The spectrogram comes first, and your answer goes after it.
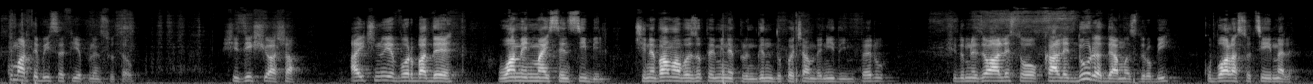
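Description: A man preaching a fiery sermon in a church, swinging from quiet, low passages to loud, impassioned appeals. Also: fairly even intonation.

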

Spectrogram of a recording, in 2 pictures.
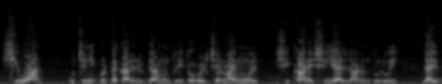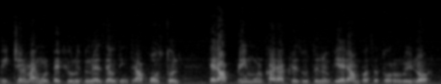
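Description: A woman reading a devotional Bible commentary aloud in a measured, earnest way, citing verses as she goes. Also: a little high. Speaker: Bible teacher. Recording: slightly dull lo-fi recording.

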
